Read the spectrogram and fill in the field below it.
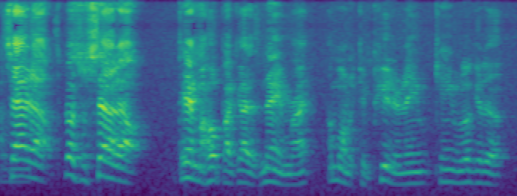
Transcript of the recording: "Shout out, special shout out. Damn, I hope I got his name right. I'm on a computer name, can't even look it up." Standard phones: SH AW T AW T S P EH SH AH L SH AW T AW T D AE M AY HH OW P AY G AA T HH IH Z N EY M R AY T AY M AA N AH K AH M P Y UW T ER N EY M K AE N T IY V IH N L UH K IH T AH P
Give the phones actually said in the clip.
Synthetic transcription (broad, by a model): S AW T AW T S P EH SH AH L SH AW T AW T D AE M AY HH OW P AY G AA T HH IH Z N EY M R AY T AY M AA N AH K M P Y UW T ER N EY M K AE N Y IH L UH K IH T AH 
